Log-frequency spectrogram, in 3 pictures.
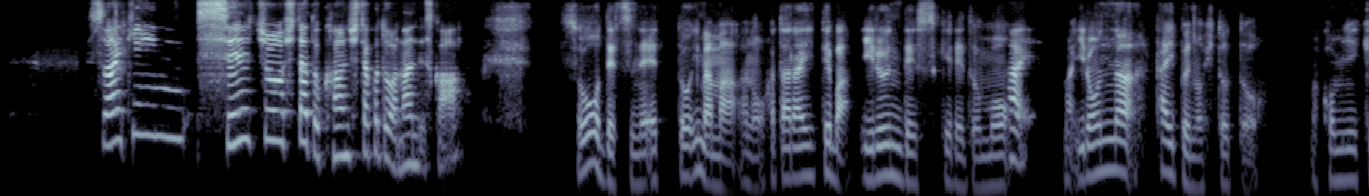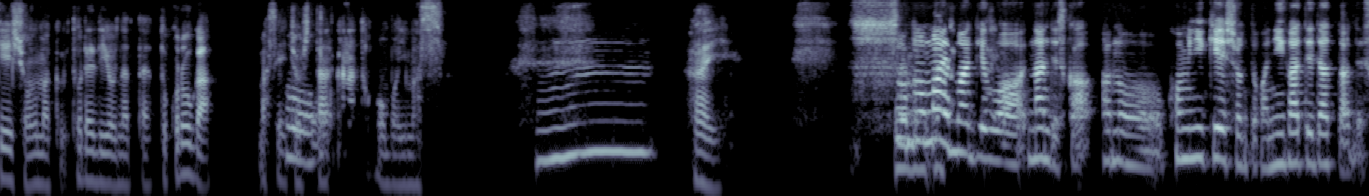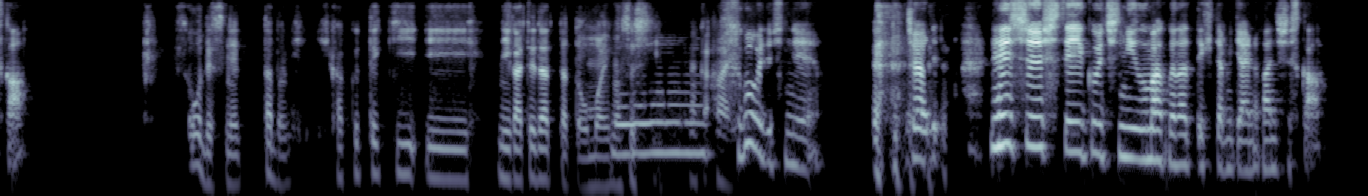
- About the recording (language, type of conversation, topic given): Japanese, unstructured, 最近、自分が成長したと感じたことは何ですか？
- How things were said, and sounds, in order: other background noise; tapping; drawn out: "ふーん"; "コミュニケーション" said as "コミニケーション"; laugh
